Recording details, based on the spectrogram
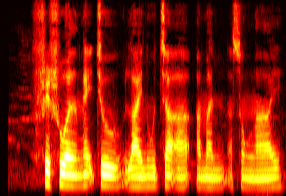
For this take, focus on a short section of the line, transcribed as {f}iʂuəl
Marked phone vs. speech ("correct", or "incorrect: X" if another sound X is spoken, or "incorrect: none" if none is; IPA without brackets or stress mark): correct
